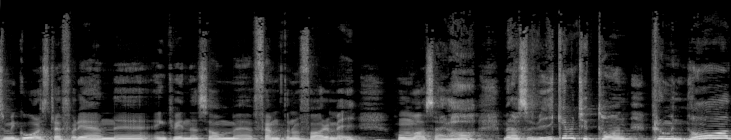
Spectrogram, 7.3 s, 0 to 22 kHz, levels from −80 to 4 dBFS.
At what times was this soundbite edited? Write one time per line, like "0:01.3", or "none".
none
